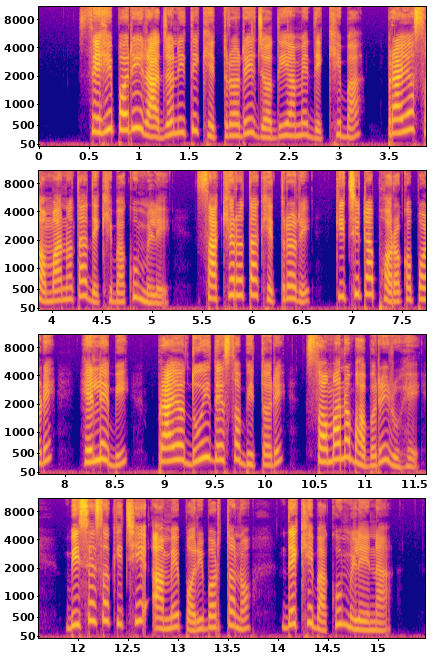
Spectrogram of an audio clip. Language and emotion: Odia, neutral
